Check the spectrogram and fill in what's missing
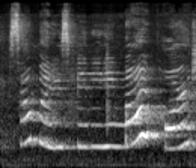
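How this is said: It is said in a high, squeaky voice.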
